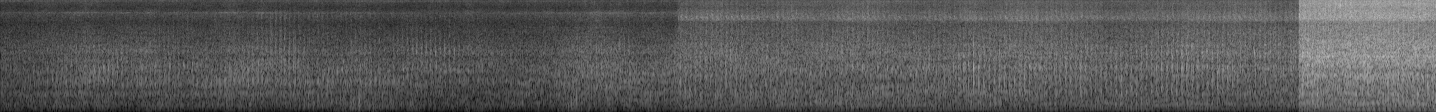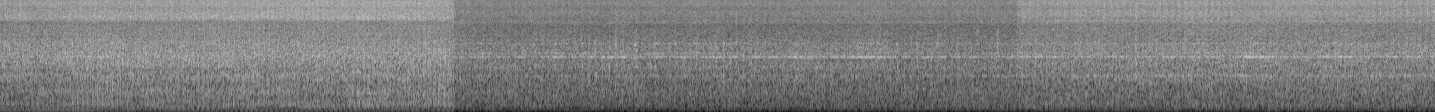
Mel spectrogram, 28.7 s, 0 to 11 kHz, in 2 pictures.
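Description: Military rotorcraft, CH-53E Super Stallion helicopters and MV-22B Osprey tiltrotors, running on the ground with their rotors turning: a steady rush of rotor and turbine-engine noise. It gets louder in steps, is loudest for several seconds in the middle, and a thin high turbine whine holds steady in the last third.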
